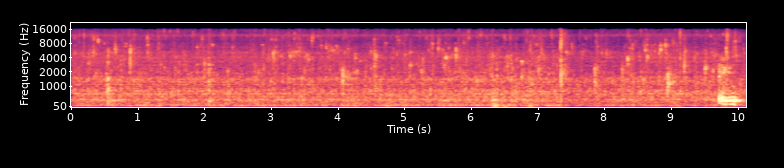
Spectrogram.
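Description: Samosas stuffed with minced meat frying in hot oil, a steady hiss and sizzle with a brief louder splash near the end, no voices.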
